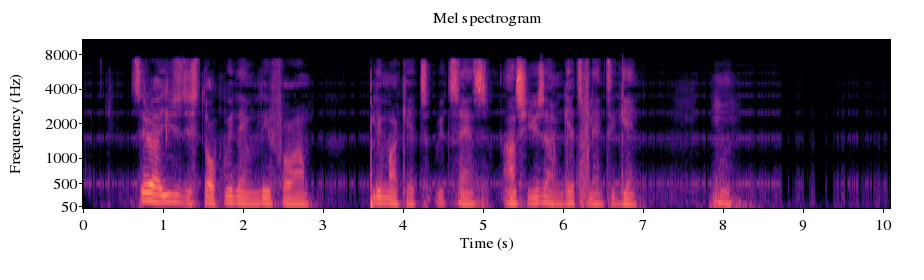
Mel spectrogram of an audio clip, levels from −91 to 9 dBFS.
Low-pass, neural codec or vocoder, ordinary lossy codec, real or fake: 7.2 kHz; none; AAC, 32 kbps; real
